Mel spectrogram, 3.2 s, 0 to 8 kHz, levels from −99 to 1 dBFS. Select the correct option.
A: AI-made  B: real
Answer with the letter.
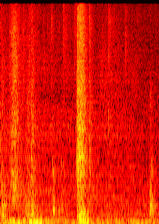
A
